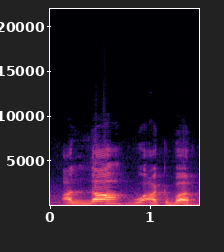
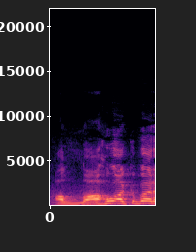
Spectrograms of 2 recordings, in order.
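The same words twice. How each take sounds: First: اللہ و اکبر with an added و between the words, said slowly; wrong takbir. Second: اللہ اکبر with no و, the words flowing together; correct takbir. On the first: Teacher showing the mistaken اللہ و اکبر, slow. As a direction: drag out اللہ و اکبر with a clear و joining them. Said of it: "اللہ و اکبر نہیں". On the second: Teacher giving listeners the correct اللہ اکبر, measured. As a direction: say اللہ اکبر cleanly, no added و. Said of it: "اللہ اکبر ہے یہ". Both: Shown as a demonstration.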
